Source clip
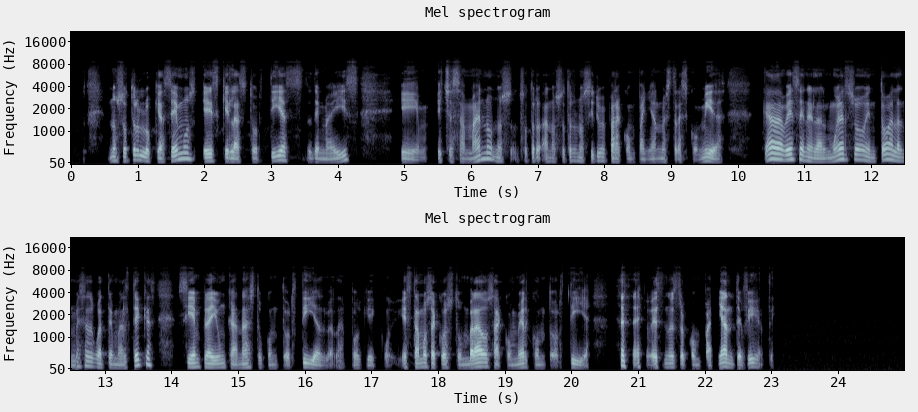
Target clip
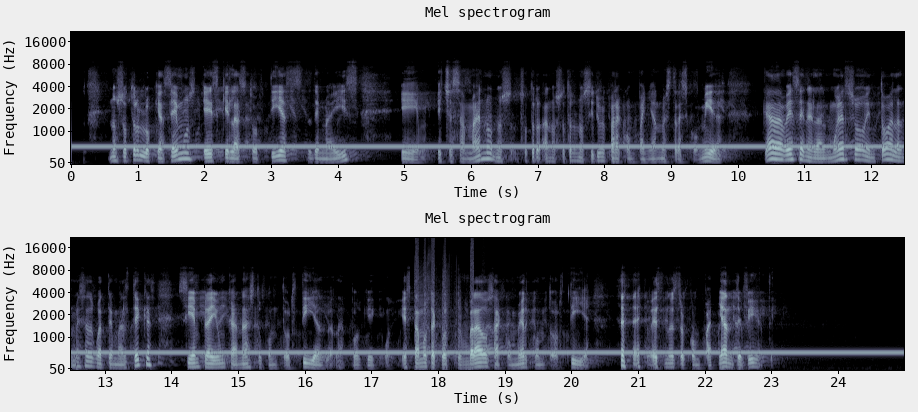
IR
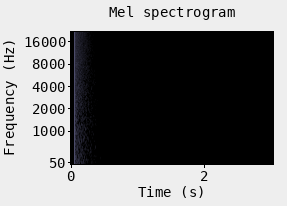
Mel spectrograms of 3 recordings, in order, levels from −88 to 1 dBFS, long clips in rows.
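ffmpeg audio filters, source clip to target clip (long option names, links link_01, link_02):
-filter_complex "[0:a]equalizer=frequency=74:width=5:gain=14,asettb=1/sr,asplit=3[link_01][link_02][link_03];[link_01]atrim=end=17.574[link_04];[link_02]atrim=start=17.57:end=18.53,asetpts=PTS-STARTPTS,afade=type=in:duration=0.004:curve=qsin,afade=type=out:start_time=0.956:duration=0.004:curve=qsin,acrusher=bits=4:mix=0:aa=0.5[link_05];[link_03]atrim=start=18.526[link_06];[link_04][link_05]acrossfade=duration=0.004:curve1=hsin:curve2=qsin[link_07];[link_07][link_06]acrossfade=duration=0.004:curve1=qsin:curve2=hsin,asplit=4[link_08][link_09][link_10][link_11];[link_09]adelay=171,afreqshift=49,volume=-20.5dB[link_12];[link_10]adelay=342,afreqshift=98,volume=-30.1dB[link_13];[link_11]adelay=513,afreqshift=147,volume=-39.8dB[link_14];[link_08][link_12][link_13][link_14]amix=inputs=4:normalize=0,asplit=2[link_15][link_16];[1:a]atrim=start_sample=2205[link_17];[link_16][link_17]afir=irnorm=-1:irlink=0,volume=-4.5dB[link_18];[link_15][link_18]amix=inputs=2:normalize=0,aeval=exprs='val(0)+0.0398*sin(2*PI*540*n/s)':channel_layout=same,volume=-6dB"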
